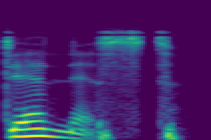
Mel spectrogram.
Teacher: you can drop this middle t because it's following the n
